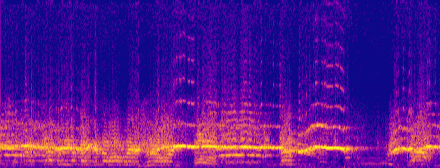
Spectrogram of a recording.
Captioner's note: children screaming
